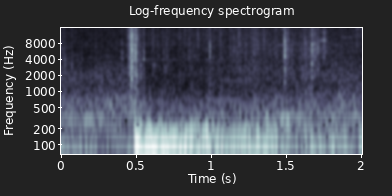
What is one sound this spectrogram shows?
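A gun fires a single loud shot nearby.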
